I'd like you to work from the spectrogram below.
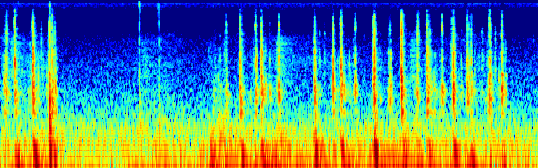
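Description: Rapid keystrokes on a computer keyboard, an irregular run of sharp clicks and taps from close by with brief pauses, no talking.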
